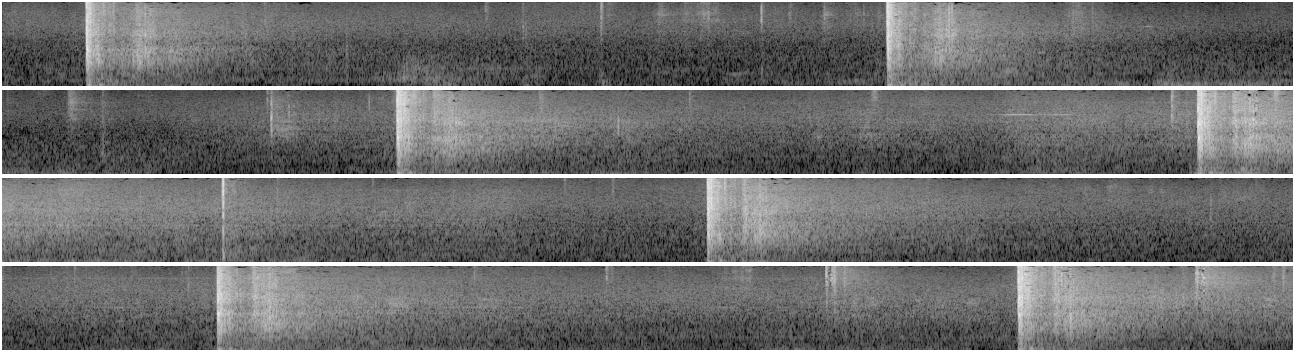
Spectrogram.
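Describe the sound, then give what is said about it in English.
Seven loud, sharp baseball bat hits, recorded from multiple mic positions, crack at an even pace about four seconds apart. Each strike rings out briefly, with a few fainter knocks between them. “And then back in post, I just chopped them up, lined up my transients, and ended up with a really cool sounding set of baseball bat hits that I use basically in all of the Rangers spots to this day. Those hits sound like this.”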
